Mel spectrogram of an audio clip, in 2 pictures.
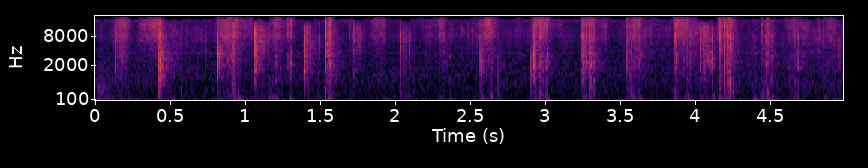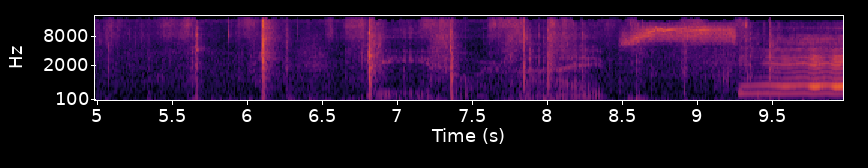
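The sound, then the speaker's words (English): Rapid, crisp flicking and snapping of tarot cards being shuffled, with many quick papery riffles in uneven bursts and soft whispery rustles, while faint voices come and go. “okay, I promise I have shuffled these cards.”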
